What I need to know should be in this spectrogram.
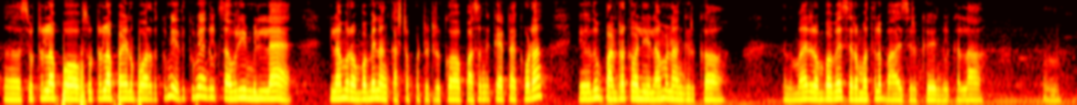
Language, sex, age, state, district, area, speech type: Tamil, female, 30-45, Tamil Nadu, Coimbatore, rural, spontaneous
